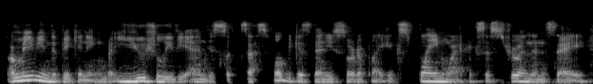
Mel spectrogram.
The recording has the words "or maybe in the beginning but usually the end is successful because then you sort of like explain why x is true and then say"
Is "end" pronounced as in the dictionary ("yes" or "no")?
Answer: yes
